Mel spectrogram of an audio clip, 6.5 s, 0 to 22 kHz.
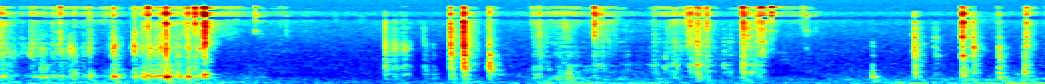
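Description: Faint clicking and light scraping of a small screwdriver working the screws of an iMac G4's aluminium bottom plate. The clicks come in a cluster, pause briefly about two seconds in, then resume scattered.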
